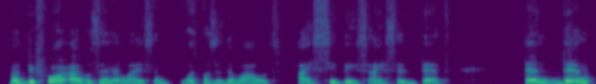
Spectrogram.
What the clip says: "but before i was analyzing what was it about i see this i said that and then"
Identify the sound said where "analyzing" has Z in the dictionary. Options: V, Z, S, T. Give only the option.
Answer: Z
